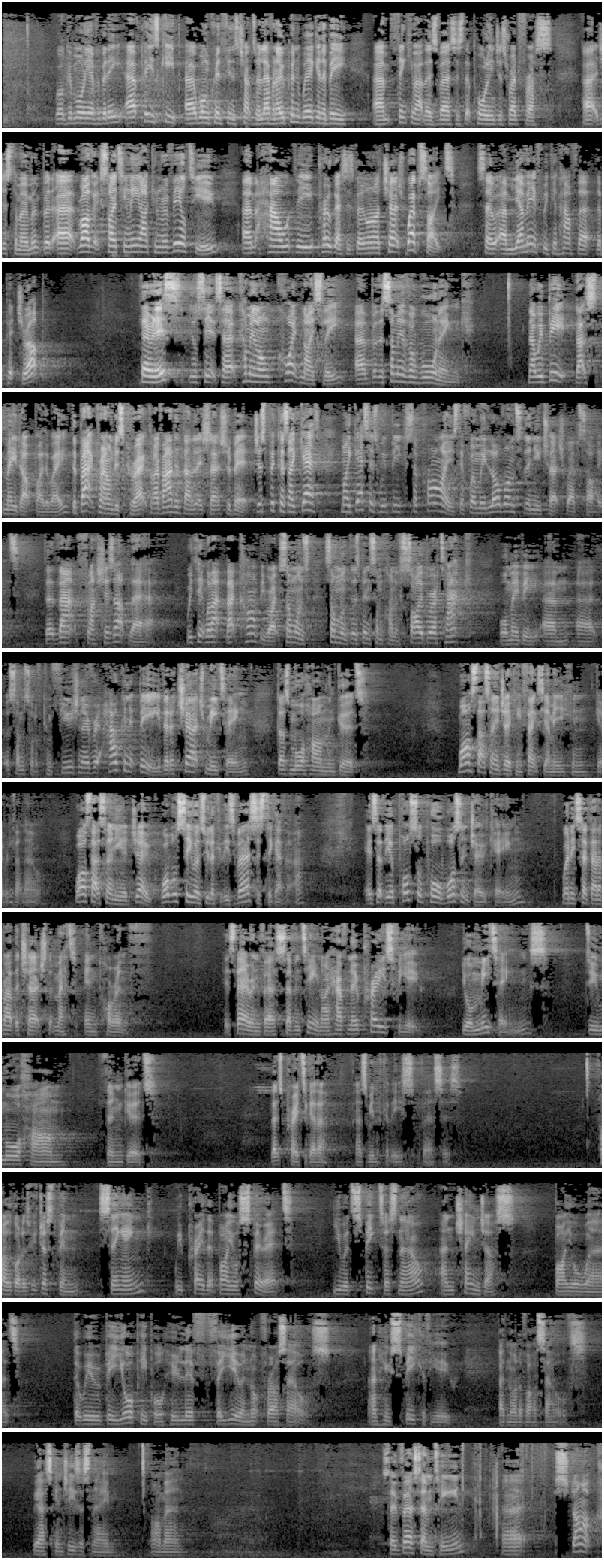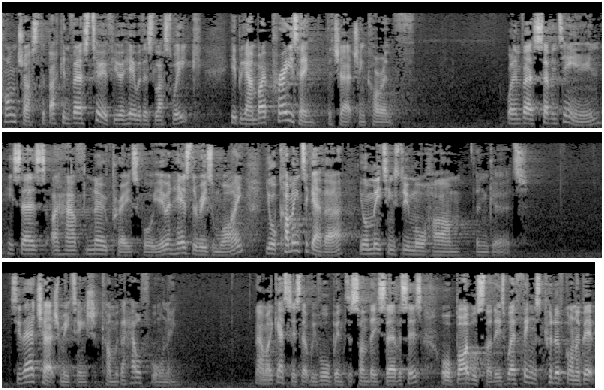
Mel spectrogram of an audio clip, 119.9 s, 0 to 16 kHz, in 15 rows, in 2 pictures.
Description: Media for 9:15am Service on Sun 28th Jun 2015 09:15
Series: A CHURCH WITH ISSUES Theme: Recognising the body Sermon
